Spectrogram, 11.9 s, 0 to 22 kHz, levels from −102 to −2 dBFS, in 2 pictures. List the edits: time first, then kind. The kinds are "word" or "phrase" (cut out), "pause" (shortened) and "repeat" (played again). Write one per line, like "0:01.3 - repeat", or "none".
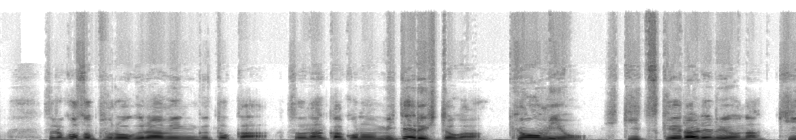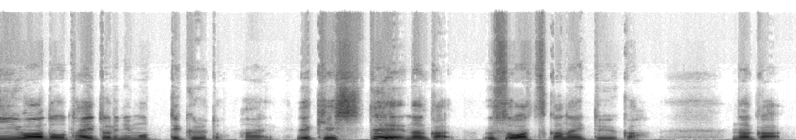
0:02.1 - pause
0:07.7 - pause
